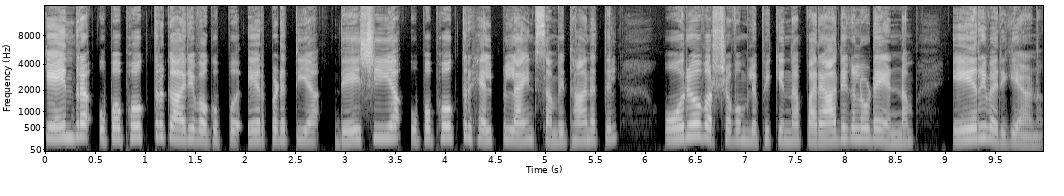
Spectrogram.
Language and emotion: Malayalam, neutral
